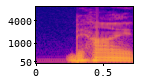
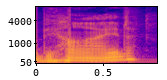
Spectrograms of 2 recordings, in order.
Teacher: A tônica está lá marcada no hind.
